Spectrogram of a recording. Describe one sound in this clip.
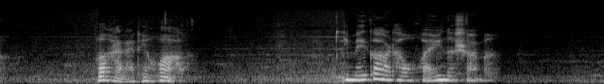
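A young woman speaks softly close by.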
